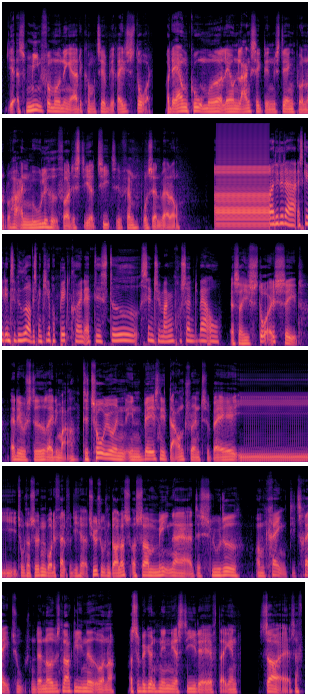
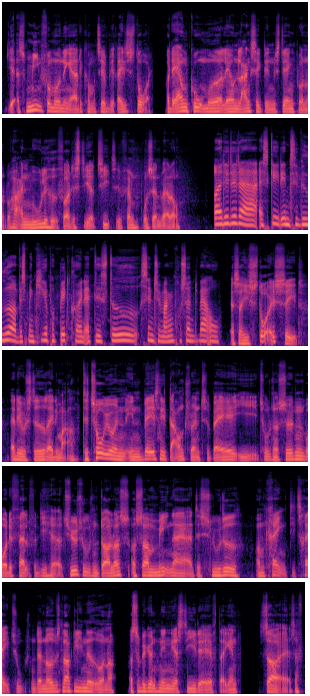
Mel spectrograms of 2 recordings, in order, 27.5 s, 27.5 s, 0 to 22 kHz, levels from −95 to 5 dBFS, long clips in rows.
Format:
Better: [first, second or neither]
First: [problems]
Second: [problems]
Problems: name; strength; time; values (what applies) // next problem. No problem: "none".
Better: second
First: audio freezing; at 8 s for 1 s and at 17 s for 1 s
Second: none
